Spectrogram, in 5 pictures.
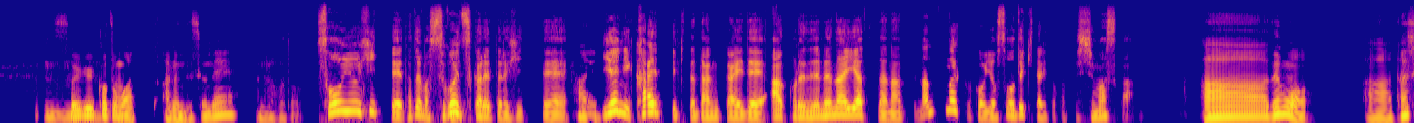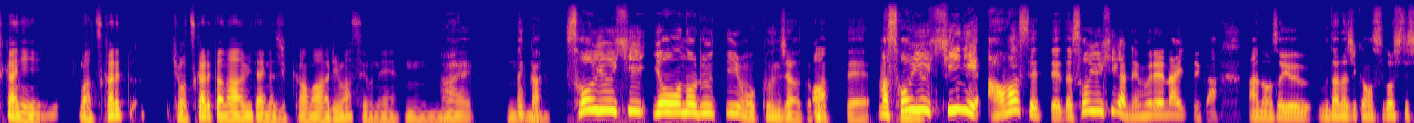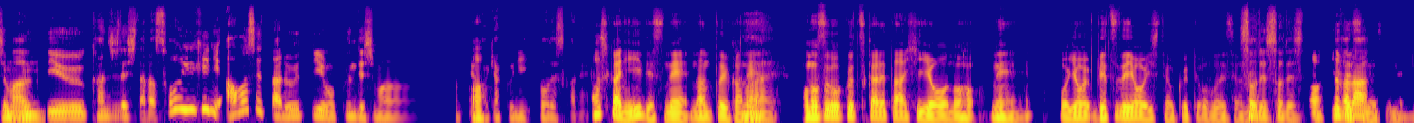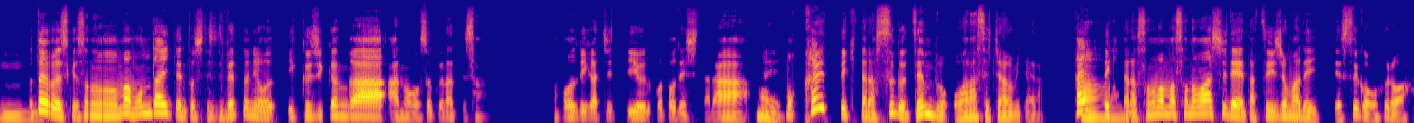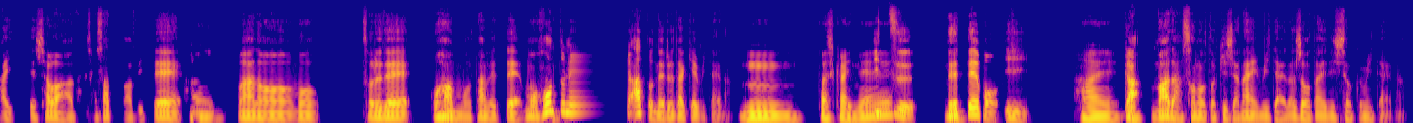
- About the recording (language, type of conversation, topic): Japanese, advice, 毎晩就寝時間を同じに保つにはどうすればよいですか？
- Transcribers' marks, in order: other background noise; distorted speech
